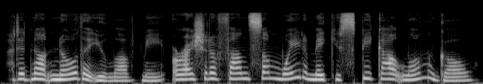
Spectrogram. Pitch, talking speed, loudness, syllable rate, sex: 225 Hz, 275 wpm, -20 LUFS, 5.3 syllables/s, female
